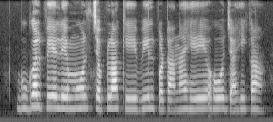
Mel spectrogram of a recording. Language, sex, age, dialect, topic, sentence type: Chhattisgarhi, female, 18-24, Northern/Bhandar, banking, question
